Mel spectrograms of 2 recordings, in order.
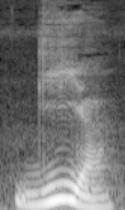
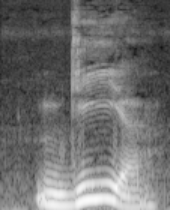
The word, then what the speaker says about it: guía: And the G, U, I combination, as in guía, guía. When you have these combinations, the U doesn't make a sound.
